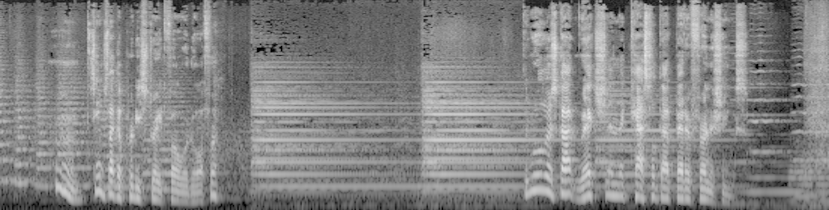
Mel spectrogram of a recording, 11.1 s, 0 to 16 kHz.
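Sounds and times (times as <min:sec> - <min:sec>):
clock bell striking: 0:03.4 - 0:10.4.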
